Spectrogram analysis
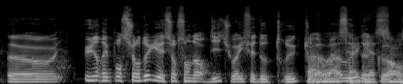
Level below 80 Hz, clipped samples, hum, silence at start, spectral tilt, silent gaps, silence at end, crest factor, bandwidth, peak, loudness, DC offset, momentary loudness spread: -60 dBFS; under 0.1%; none; 0.05 s; -5 dB/octave; none; 0 s; 14 dB; 16.5 kHz; -12 dBFS; -26 LUFS; under 0.1%; 5 LU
